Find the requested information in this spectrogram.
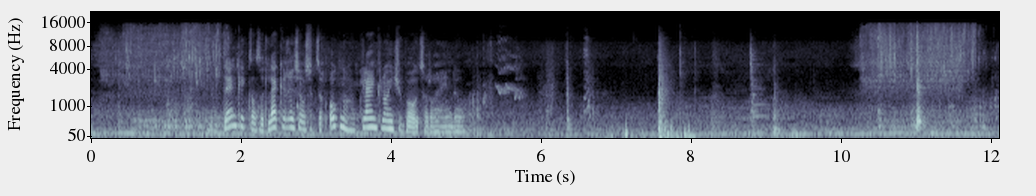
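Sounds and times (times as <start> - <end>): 
running water from a kitchen tap: 0.1 - 2.0, 10.2 - 12.0
speech: 1.8 - 5.2.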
